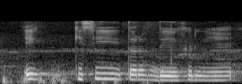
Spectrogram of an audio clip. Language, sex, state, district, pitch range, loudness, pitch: Hindi, female, Uttar Pradesh, Shamli, 195-245 Hz, -17 LUFS, 210 Hz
